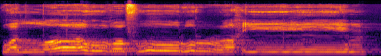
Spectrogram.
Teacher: رور، یہاں پر دونوں را کو پر پڑھیں گے، اور یہاں پر تنوین کے بعد را حروف یربلون میں سے، تو تنوین کو را سے ملا کر بغیر غنہ کے پڑھیں گے، اس کو ادغام تام کہتے ہیں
